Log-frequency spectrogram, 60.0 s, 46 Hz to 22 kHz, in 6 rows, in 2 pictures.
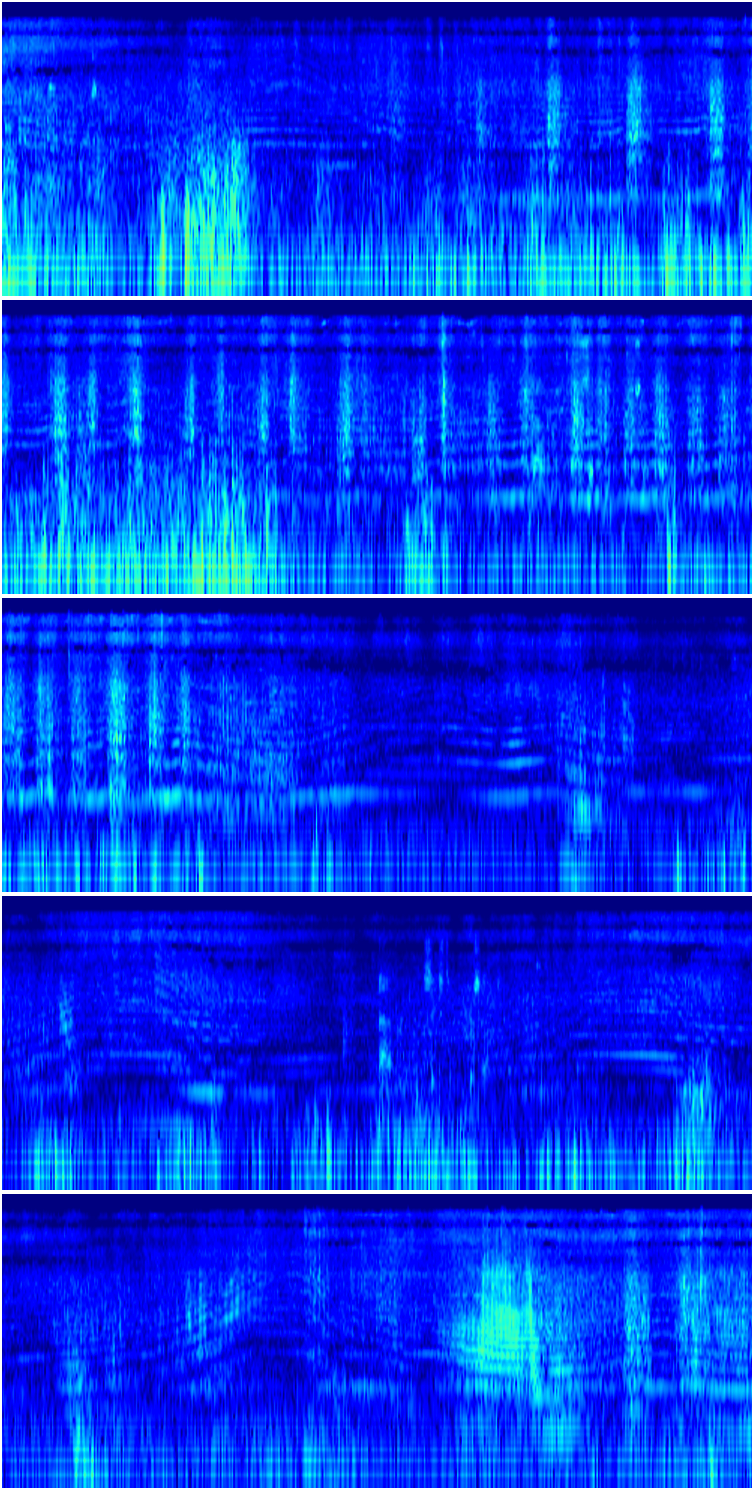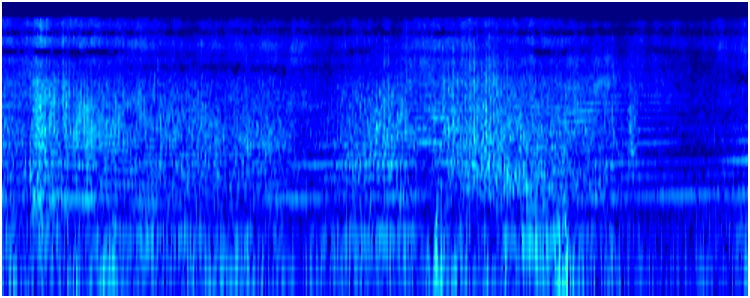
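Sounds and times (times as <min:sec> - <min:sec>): wind noise on microphone: 0:00.0 - 0:25.8, 0:27.4 - 0:59.9
rc helicopter rotor whine: 0:00.0 - 0:59.9.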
